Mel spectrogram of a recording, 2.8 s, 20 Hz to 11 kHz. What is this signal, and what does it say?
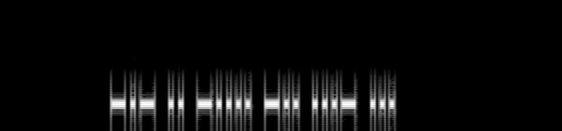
Morse code, heard as a keyed tone, about 50 wpm, 700 Hz. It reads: KI6DVS
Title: USA Call Signs Repeated 2x 50wpm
